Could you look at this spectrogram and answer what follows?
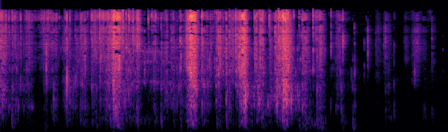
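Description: A trading card pack's wrapper being torn open, a run of crinkling and tearing rustles that dies away after about three and a half seconds.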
